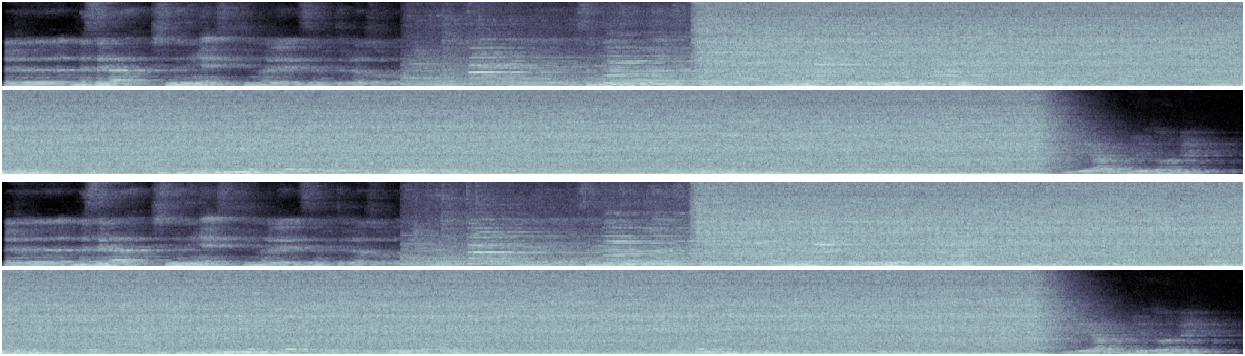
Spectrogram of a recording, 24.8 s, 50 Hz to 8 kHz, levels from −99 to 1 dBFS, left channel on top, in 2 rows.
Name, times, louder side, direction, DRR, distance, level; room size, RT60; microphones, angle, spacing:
voice 1, 0.0-4.6 5.0-9.8 10.1-11.6 12.1-13.5 13.9-22.4, equal, 15° left, -6 dB, 0.6 m, -24 dB
sound 1, 4.0-21.1, right 1 dB, 65° right, 1.4 m, -27 dB
sound 2, 6.9-22.8, equal, 40° right, 1.8 m, -18 dB
voice 2, 23.0-24.3, left 1 dB, 10° right, -9 dB, 1.7 m, -29 dB
5.5 x 5.2 x 3.4 m, 1.4 s
head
